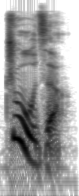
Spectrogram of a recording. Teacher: you're pushing your lips forward and they're in a round shape.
